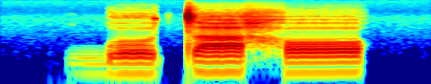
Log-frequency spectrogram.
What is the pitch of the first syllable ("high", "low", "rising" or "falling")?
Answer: low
